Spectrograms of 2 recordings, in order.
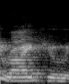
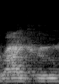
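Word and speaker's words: Raikou: But and yes, I'm very well aware that I've been changing the the the pronunciations of Raichu throughout the video so far. I mean, I've heard Raichu more than Reicho, but I guess, you know, it's made of Tomato.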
